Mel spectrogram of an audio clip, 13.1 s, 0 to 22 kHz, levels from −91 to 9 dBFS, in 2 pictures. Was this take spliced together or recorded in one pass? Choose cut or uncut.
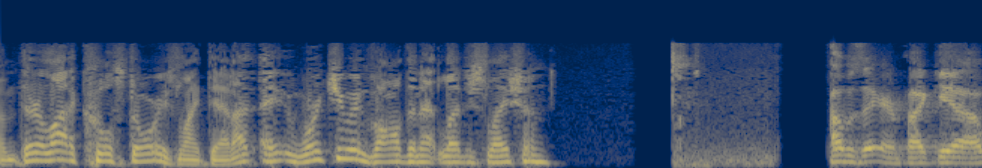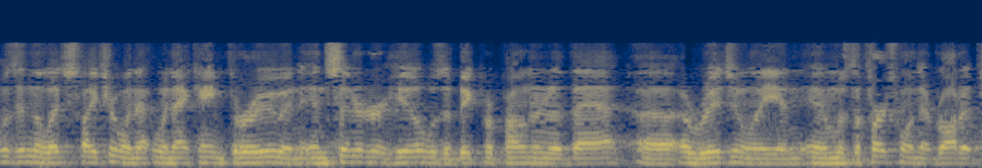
uncut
